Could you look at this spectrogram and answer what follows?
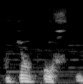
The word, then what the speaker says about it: Путинковский: А вот здесь, опять же, ударение а, в наши дни принято ставить Путинковский.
